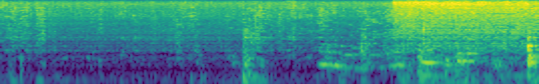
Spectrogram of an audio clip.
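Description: Chopped onion, garlic and green chilli sizzling in hot mustard oil with mustard seeds, stirred with a wooden spatula. The sizzle gets much louder about four seconds in as the vegetables are stirred through the oil.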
